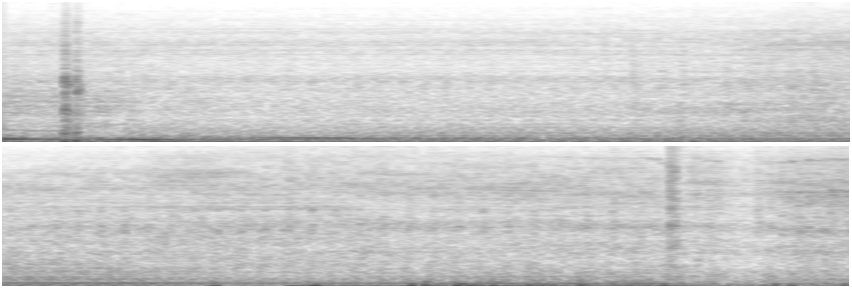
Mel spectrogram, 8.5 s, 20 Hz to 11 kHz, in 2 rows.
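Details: 1976 Mercury V8 just after start while setting ignition timing: uneven, lumpy idle with a low puffing beat; owner suspects an exhaust leak, possibly a leaking carburetor base gasket, while the ignition timing is fine.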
